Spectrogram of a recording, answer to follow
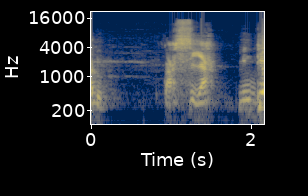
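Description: A single short drawn-out vocal cry about a second in, lasting about half a second with a hissy onset and a downward-bending pitch, between brief silences.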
